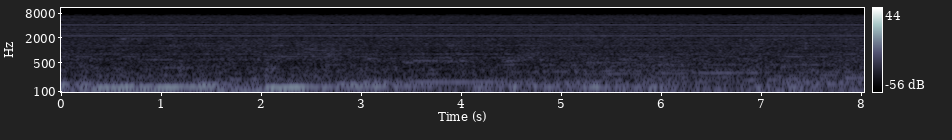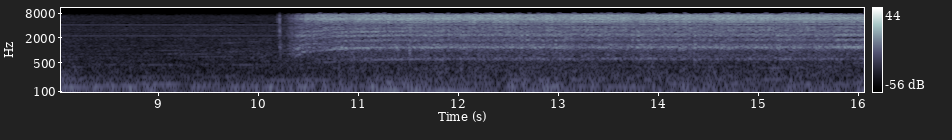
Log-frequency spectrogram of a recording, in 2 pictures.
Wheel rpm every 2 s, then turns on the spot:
0, 0, 0, 0, 0, 120, 160, 160.
none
